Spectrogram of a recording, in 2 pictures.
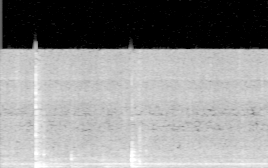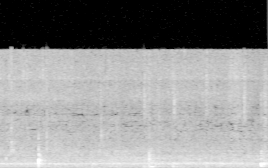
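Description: Marinated mutton pieces go into a pan of softened onion and tomato, giving a faint, steady sizzle with a few sharp clicks and stirring knocks scattered across it.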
